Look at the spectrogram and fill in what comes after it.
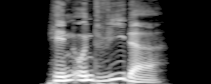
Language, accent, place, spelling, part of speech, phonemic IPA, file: German, Germany, Berlin, hin und wieder, adverb, /hɪn ʔʊnt ˈviːdɐ/, De-hin und wieder.ogg
- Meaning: now and then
